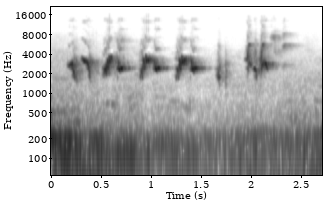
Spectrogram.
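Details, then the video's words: Orange-headed thrush sound used as a lure for other thrushes: a string of harsh, squawky rising and falling notes repeated in quick succession, with a low hum underneath. "Suara burung ANIS MERAH ini ampuh bikin ANIS Jenis apapun ikut bunyi, pancingan Suara Sebagai Terapi"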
